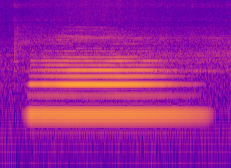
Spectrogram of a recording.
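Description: A single clarinet note, C sharp, is held steady for about four seconds, clear and reedy, then fades out.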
